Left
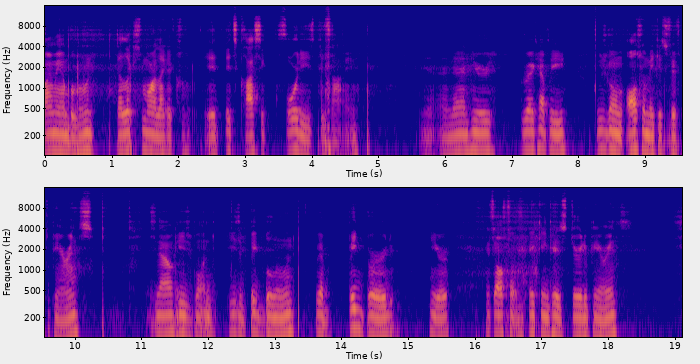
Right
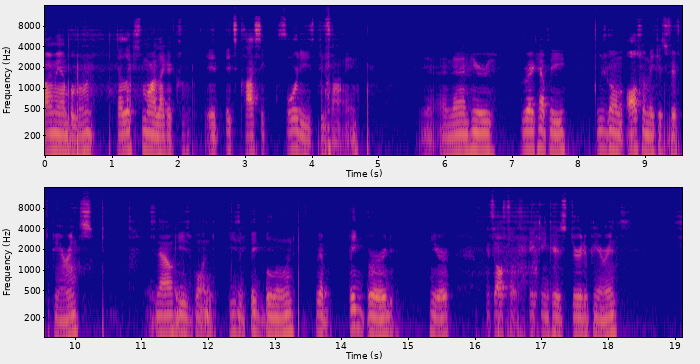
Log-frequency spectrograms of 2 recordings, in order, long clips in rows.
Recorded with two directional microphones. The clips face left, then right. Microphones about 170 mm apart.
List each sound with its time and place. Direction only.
0.0 s speech: centre (ahead or behind)
15.3 s a sound: centre (ahead or behind)
16.5 s speech: 30° left (ahead or behind)
17.3 s speech: 10° left (ahead or behind)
